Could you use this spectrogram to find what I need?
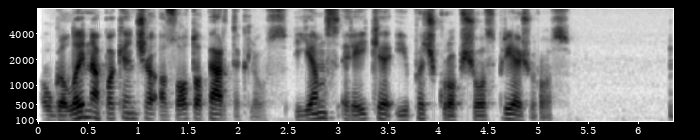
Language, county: Lithuanian, Alytus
